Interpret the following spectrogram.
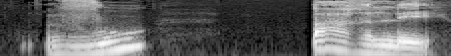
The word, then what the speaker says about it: vous parlez: Let's see now for vous, vous parlez, okay? Remember, a Z, when you combine them together, you get the sound E.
